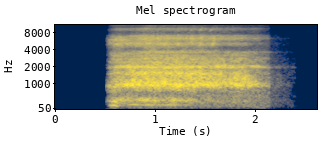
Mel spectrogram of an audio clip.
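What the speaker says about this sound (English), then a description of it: "so that is the third breathing, that is the diaphragmatic breathing" A single long, steady breath, roughly a second and a half, breathy and close, demonstrating diaphragmatic breathing for diastasis recti and hernia, heard alone between pauses.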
